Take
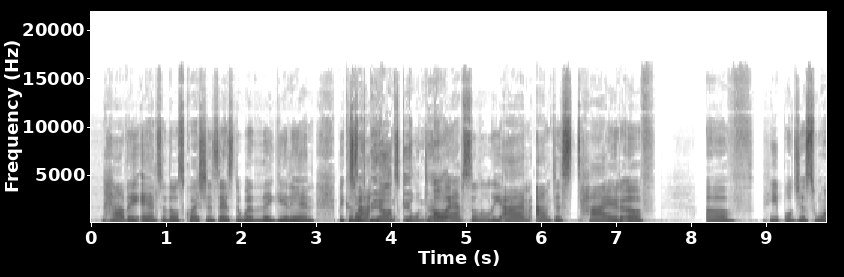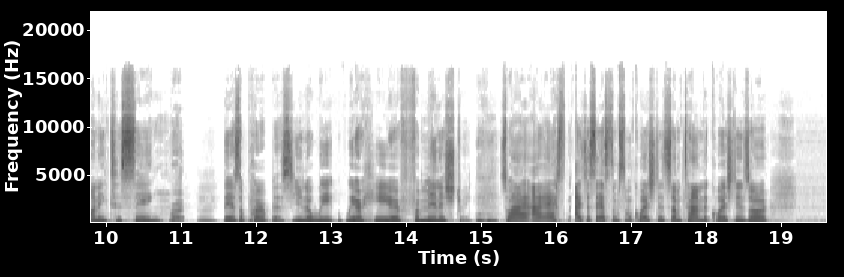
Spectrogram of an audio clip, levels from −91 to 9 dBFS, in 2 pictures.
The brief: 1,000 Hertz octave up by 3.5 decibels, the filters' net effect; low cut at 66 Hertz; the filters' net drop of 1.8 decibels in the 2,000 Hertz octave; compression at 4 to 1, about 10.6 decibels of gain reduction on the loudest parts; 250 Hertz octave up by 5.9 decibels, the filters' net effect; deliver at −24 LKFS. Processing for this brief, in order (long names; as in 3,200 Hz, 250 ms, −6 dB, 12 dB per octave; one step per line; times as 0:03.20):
high-pass filter 66 Hz
parametric band 250 Hz +9 dB
parametric band 1,000 Hz +5 dB
parametric band 2,000 Hz −4.5 dB
downward compressor 4 to 1, threshold −30 dBFS
level +9.5 dB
